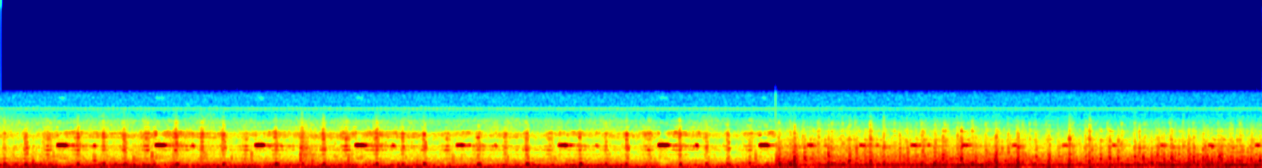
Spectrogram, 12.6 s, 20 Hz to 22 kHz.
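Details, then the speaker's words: 7 1/4 inch gauge Stanier Black 5 steam locomotive when new, running on track, video slowed to lower pitch: sharp high squeak about once a second; cured by changing the brand of steam oil. "How did I stop this squeak? It was really horrible. I just changed the brand of steam oil I was using."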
